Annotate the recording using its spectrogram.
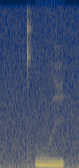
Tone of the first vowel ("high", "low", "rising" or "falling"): low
